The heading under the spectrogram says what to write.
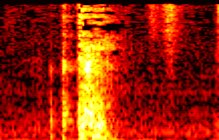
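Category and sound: human body sound, coughing and throat clearing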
